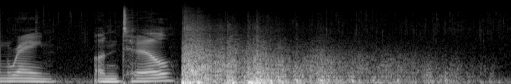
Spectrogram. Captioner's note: thunder strikes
